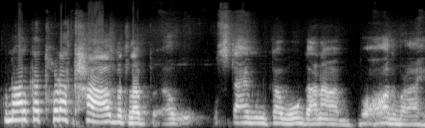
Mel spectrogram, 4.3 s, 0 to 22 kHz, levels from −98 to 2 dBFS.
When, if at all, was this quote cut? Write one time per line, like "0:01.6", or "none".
none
